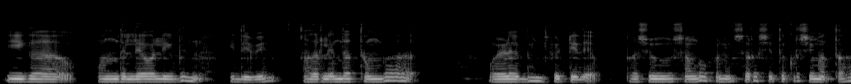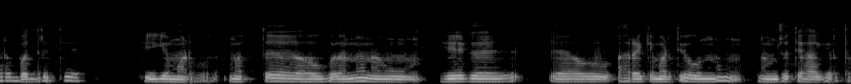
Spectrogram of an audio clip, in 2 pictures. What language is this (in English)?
Kannada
